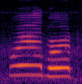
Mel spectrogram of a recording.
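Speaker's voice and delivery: high sing-song call of Rabbit; high teasing Tigger call. Retold or imitated. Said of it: "He's like".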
